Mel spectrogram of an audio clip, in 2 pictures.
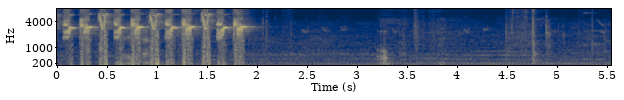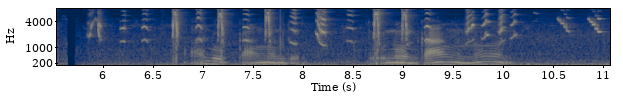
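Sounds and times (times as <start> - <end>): bird chattering calls: 0.0 - 2.0, 5.8 - 11.0.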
